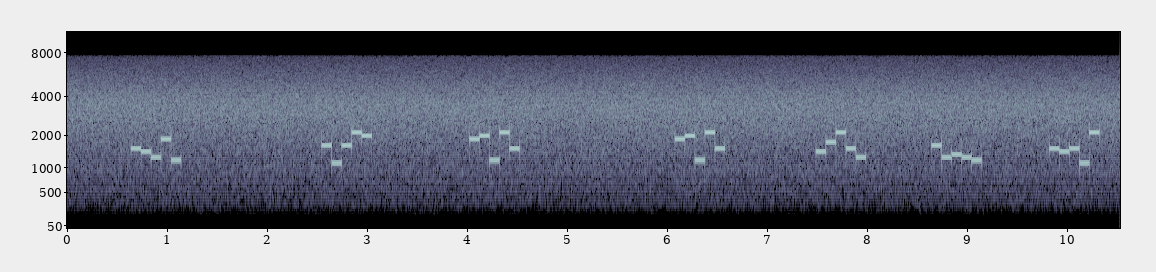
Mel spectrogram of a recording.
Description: Five-tone selective call (CCIR), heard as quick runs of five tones, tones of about 100 ms, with radio hiss. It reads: 65392 71770 90226 90226 58863 73432 65611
